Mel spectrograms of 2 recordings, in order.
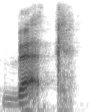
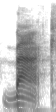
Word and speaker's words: back: is the word back instead of Beck it's a it's an a a a sound so ba back his energy was back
